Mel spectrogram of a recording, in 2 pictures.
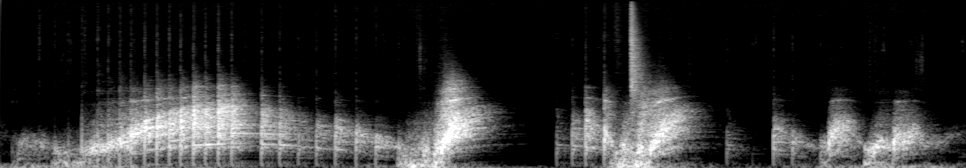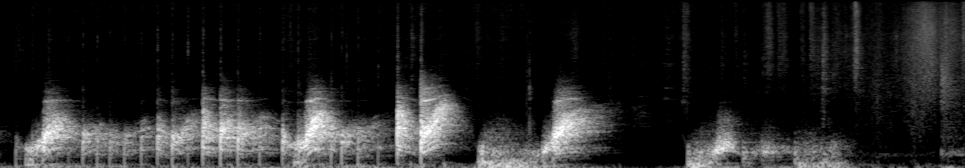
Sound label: Storage Heater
